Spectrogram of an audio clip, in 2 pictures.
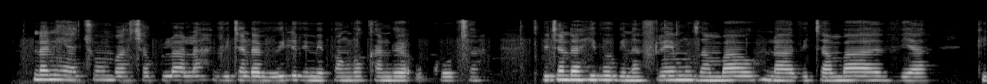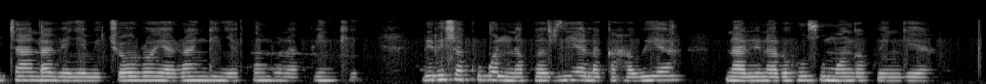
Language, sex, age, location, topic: Swahili, female, 25-35, Nairobi, education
